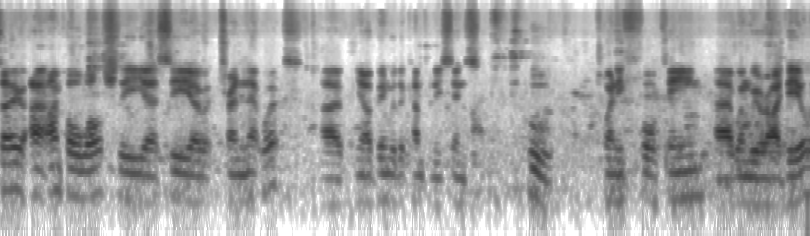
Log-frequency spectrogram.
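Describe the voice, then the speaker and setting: A man of medium pitch keeps a moderate pace with fairly even intonation. Noticeable background noise runs behind him. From England. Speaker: company executive. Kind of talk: product pitch in interview. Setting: trade show booth.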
